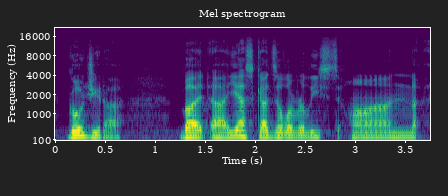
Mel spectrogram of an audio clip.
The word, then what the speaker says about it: Gojira: that's very nice yes or for those of you out there who prefer the pure form of the pure pronunciation gojira but yes godzilla released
